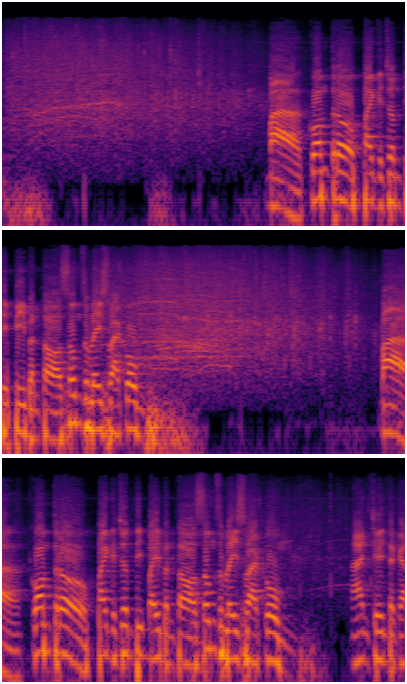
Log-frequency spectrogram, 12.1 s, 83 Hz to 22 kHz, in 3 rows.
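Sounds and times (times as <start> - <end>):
audience applauding: 0.0 - 2.6, 5.1 - 7.8
man speaking: 2.6 - 5.6, 7.8 - 11.0, 11.6 - 12.0.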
